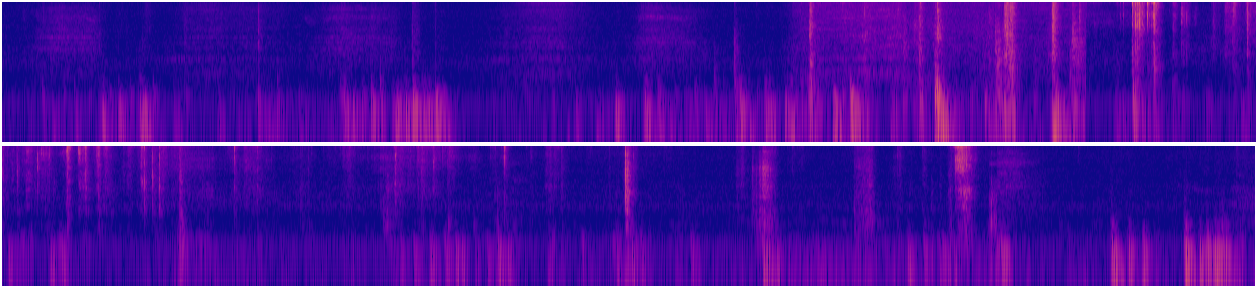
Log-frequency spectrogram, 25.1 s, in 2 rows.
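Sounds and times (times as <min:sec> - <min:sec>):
tape rustling: 0:08.0 - 0:22.5.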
